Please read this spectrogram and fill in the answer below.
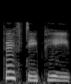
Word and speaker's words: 50p: The symbol for the penny is p, hence an amount such as 50p, properly pronounced 50 pence, is more colloquially, quite often, pronounced 50p, FFTI, pi.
